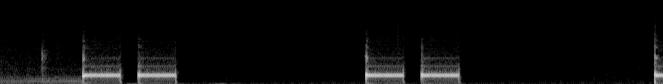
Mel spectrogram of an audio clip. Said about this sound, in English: I'm just going to dial a random number. So, here we go. Just grab the phone. Okay, the number's in. So, let's get dialing.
